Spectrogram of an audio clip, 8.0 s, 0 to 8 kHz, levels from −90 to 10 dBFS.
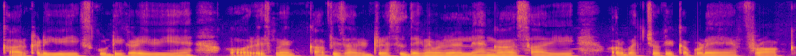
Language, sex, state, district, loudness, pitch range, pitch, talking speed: Hindi, male, Chhattisgarh, Korba, -16 LUFS, 85-90 Hz, 85 Hz, 210 wpm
